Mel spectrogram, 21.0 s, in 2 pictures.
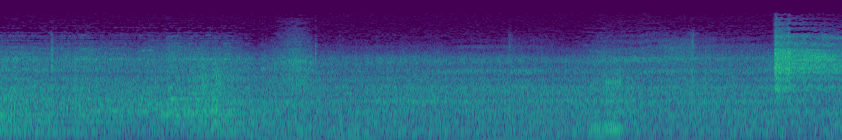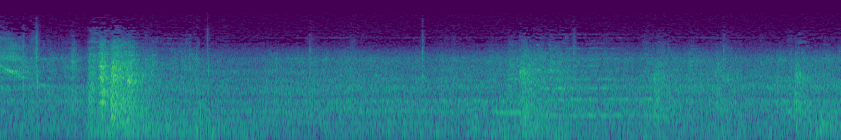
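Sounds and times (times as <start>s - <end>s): diesel locomotives rumbling: 0.0s - 21.0s.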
